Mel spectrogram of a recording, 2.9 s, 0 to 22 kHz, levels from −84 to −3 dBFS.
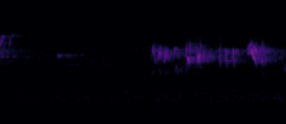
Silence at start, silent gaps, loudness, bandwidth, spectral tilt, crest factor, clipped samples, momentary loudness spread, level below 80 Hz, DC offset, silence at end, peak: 0 s; none; -57 LUFS; 10 kHz; 2 dB/octave; 20 dB; under 0.1%; 15 LU; under -90 dBFS; under 0.1%; 0 s; -42 dBFS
